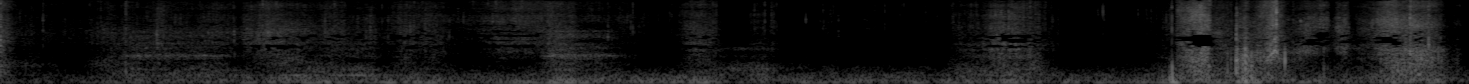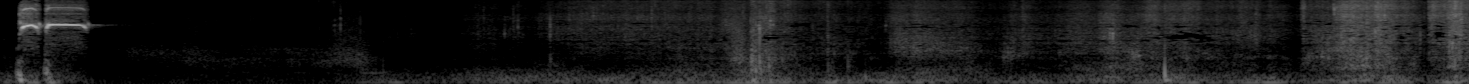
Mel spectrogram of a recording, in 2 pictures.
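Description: A short, high whistle, two quick arched notes about halfway through and the loudest sound. Around it is faint rustling of dry reeds and grass.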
